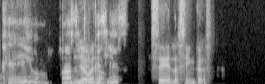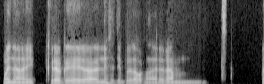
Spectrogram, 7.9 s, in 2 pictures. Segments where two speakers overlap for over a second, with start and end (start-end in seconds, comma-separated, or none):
none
